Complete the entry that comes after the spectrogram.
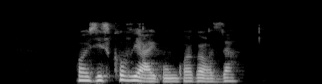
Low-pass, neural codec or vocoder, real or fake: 7.2 kHz; none; real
